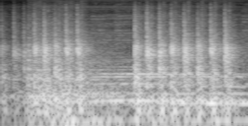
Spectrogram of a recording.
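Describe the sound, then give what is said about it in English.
A quick series of firm knocks on a door, a short pause, then a second run of rapid knocks, solid and fairly loud over a low background hum with no voices. “Matt's still sketching when there's a knock at the door.”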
